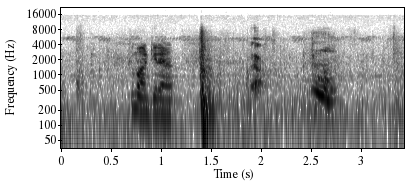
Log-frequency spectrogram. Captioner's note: grunts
